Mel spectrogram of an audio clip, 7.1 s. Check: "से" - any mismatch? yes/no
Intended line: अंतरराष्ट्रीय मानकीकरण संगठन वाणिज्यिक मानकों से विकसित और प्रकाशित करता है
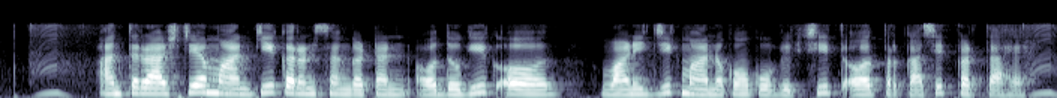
yes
